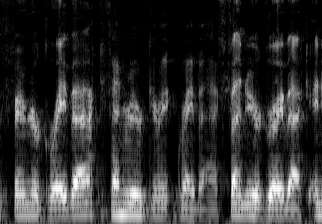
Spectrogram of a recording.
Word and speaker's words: Fenrir Greyback: Fenrir Greyback?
